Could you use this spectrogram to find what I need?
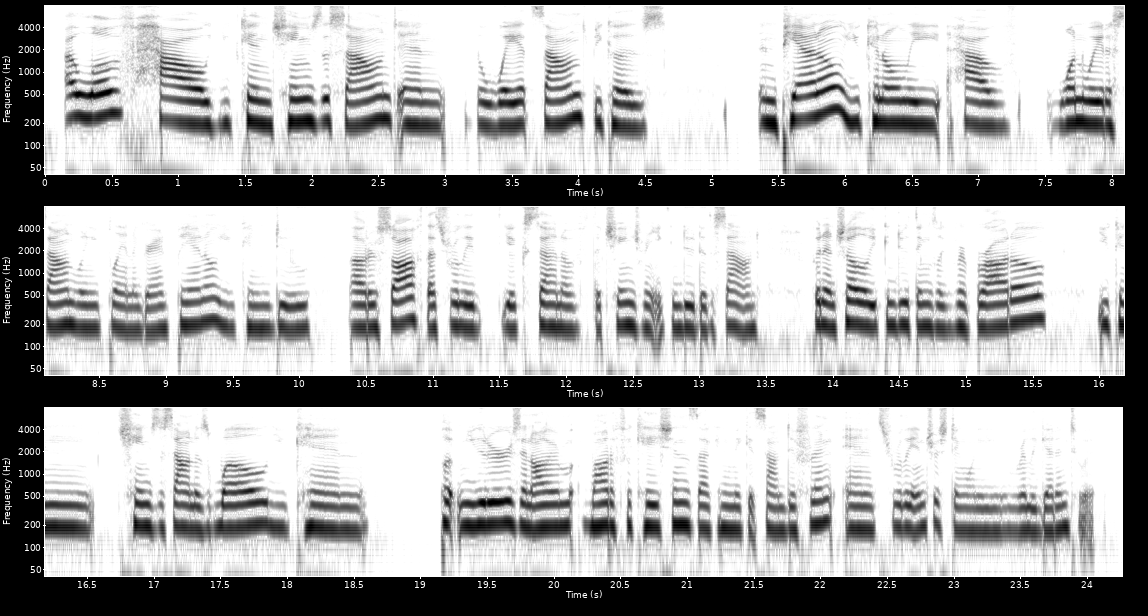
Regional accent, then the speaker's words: Dominican Republic; I'm from Dominican Republic.

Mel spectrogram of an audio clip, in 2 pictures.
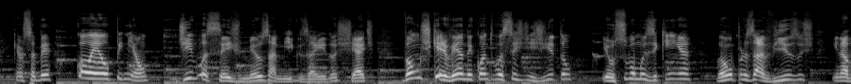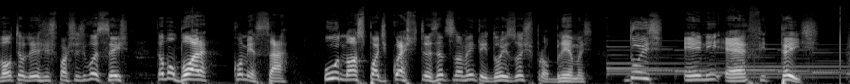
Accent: Rio de Janeiro, Brazil; Eu sou do estado do Rio

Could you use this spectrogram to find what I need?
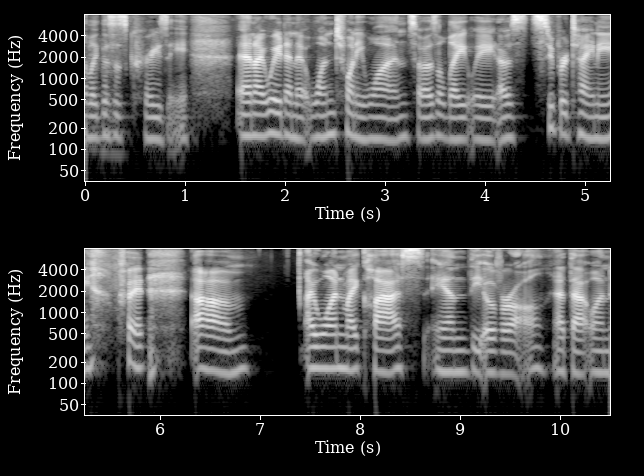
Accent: Cincinnati, Ohio, United States; also born or lived in Toledo; my hometown in Cincinnati

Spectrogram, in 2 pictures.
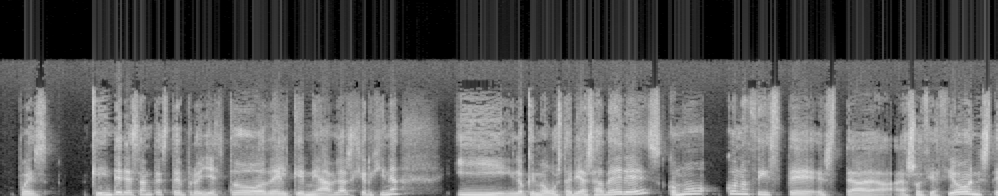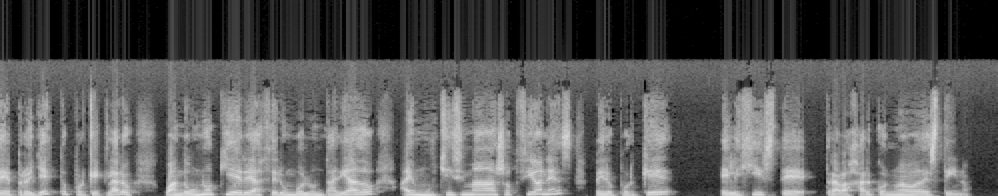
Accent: Castilla-La Mancha, Spain; Una manchega como yo

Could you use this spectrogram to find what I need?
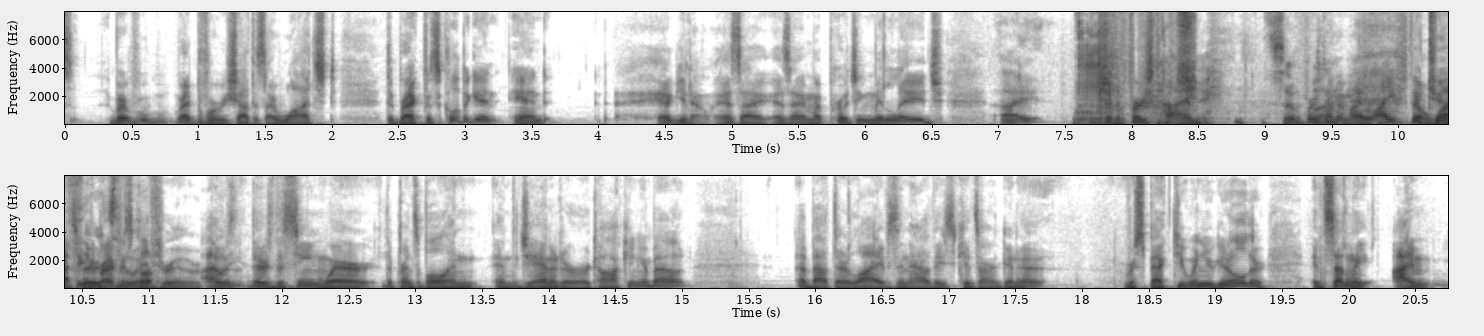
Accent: Los Alamos, New Mexico, United States; I grew up in Los Alamos, New Mexico, where they make atomic weapons

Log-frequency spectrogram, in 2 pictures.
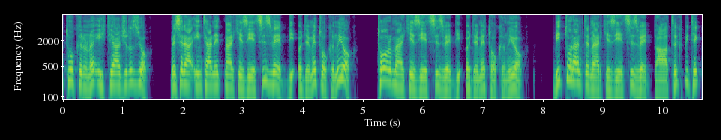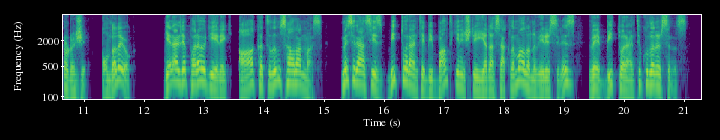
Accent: United States; benim memleketim olan Amerika Birleşik Devletleri'nde

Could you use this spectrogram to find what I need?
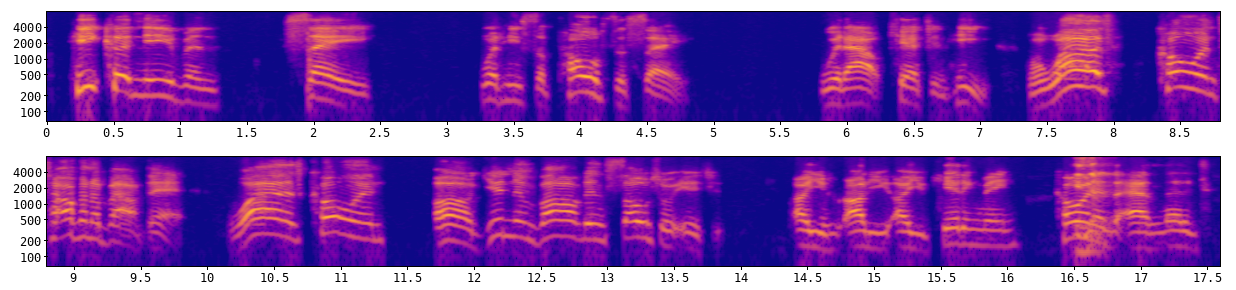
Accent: Starkville, Mississippi, United States; I was born and raised in Mississippi.

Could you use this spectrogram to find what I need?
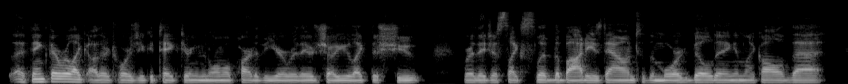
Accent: Kentucky, United States; growing up in Kentucky

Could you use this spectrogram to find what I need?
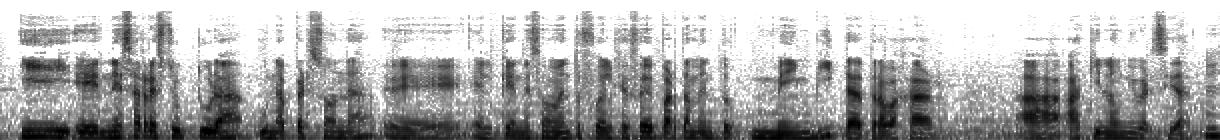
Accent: Los Reyes de Salgado, Michoacán, Mexico; moved away as an adult; also born or lived in Morelia, Mexico; now in Aguascalientes, Mexico; yo soy originario del estado de Michoacán. Eh, soy de un pueblo que se llama Los Reyes de Salgado

